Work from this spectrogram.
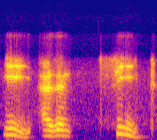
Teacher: E is a front closed unrounded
